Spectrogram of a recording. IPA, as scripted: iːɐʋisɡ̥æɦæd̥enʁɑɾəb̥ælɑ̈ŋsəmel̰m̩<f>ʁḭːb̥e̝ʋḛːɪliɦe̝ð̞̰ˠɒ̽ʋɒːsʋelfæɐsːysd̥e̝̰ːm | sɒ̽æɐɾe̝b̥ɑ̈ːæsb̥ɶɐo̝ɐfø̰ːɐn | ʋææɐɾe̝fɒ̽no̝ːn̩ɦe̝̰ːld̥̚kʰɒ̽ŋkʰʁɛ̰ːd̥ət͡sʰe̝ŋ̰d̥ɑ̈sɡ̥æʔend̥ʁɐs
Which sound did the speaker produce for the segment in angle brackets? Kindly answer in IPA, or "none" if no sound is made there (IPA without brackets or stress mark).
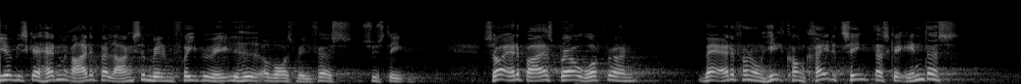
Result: f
